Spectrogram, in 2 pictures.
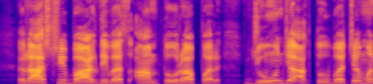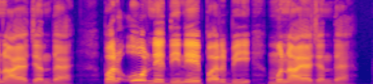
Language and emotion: Dogri, neutral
